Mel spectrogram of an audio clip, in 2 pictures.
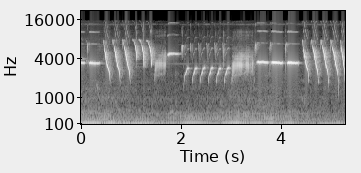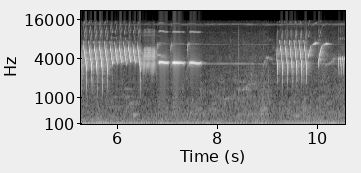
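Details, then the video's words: Canary singing a long tutor song meant to make other canaries answer: rapid repeated sweeping notes in fast trilled runs, steady whistled tones and a pause, over a low hum. "masteran burung kenari durasi panjang"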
